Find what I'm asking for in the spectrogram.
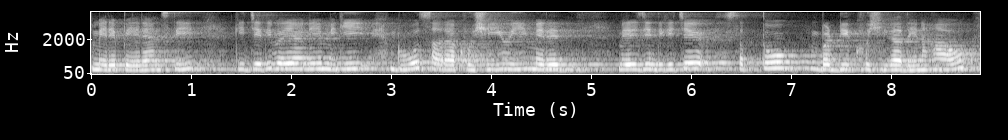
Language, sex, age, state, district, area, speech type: Dogri, female, 18-30, Jammu and Kashmir, Reasi, rural, spontaneous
